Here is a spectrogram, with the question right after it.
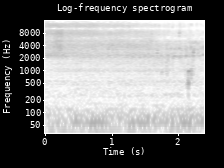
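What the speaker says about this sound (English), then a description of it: "And then just start putting your water in." Water or beef broth poured into a pan of roast beef, a steady close pouring and sizzling hiss that thins out toward the end with a few small splashes.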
